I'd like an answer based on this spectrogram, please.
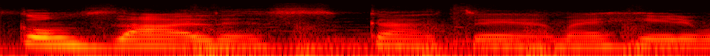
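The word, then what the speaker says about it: Gonzales: It's Gonzalez. God damn, I hate it when people mispronounce.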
